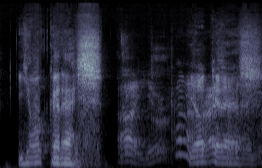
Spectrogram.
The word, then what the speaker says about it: Gyökeres: So in Swedish, it's pronounced as Viktor Gyökeres. Jokeres.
